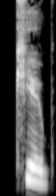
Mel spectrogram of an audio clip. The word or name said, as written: cube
